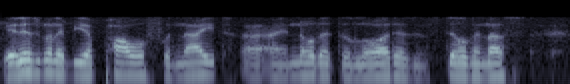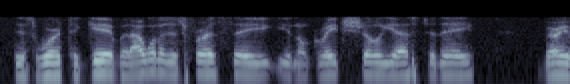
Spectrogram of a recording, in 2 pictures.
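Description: A male minister preaching and praying on an internet radio show, his voice slightly raspy from illness. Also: mid-range voice, dry recording. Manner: fervent, preacherly, prays and reads scripture. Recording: dry tinny phone line.

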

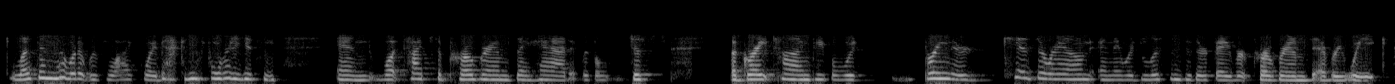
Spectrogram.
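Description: A woman hosts a radio show with casual, enthusiastic chat. Her voice sits at an average pitch and comes through thin and phone-like. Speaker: show host. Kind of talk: casual chat introducing old radio programs. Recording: tinny, phone-like band-limited sound.

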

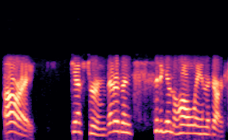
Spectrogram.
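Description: A woman's voice: fairly high pitch, expressive, brisk, dry recording. Stuffy-nosed woman co-host on the phone. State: stuffy nose. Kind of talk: casual chat. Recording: tinny phone-like line.

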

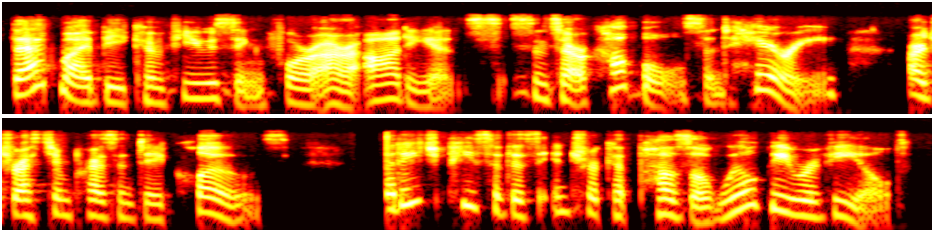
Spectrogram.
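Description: A woman's voice: mid-range voice, sing-song, normal speed, slightly rough, dry recording. A woman narrating a scripted fantasy drama.

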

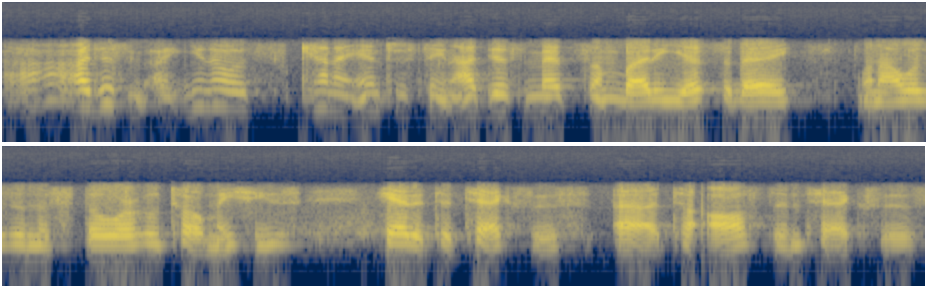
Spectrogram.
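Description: A woman hosting a book talk radio show, chatty and animated, often restarting her sentences. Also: sits low, a little fast. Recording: tinny phone-line audio.

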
